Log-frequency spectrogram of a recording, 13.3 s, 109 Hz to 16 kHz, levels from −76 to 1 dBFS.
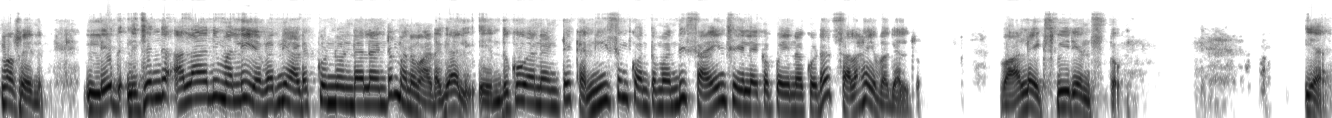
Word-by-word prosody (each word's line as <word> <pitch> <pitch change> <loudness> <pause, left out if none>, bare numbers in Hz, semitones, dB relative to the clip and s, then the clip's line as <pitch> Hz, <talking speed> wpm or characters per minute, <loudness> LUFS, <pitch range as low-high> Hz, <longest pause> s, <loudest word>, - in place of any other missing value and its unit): మా 200 - +2
ఫ్రెండ్. 120 -9 -1 0.6
లేదు 200 +4 +2
నిజంగా 250 - +1
అలా 235 +5 +2
అని 265 +2 +1
మళ్ళీ 230 +3 +1
ఎవరిని 195 +5 0
అడగకుండా 185 +5 +1
ఉండాలంటే 195 +3 +1
మనం 165 -5 0
అడగాలి, 145 +12 0 0.2
ఎందుకు 155 - 0
అనంటే 190 +1 0
కనీసం 220 - +1
కొంతమంది 180 +4 +1
సాయం 180 +10 +1
చేయలేకపోయినా 160 -5 +1
కూడా 150 - +1 0.2
సలహా - - 0
ఇవ్వగలరు. - - -5 0.9
వాళ్ళ - - +1
ఎక్స్‌పీరియన్స్‌తో. 155 -8 -2 1.9
యాహ్! - - -1
185 Hz, 110 wpm, -10 LUFS, 160-215 Hz, 1.9 s, మా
